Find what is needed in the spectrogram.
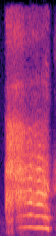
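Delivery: mock yelp of alarm; retold yelp. Telling listeners how the tear gas hit him, retold yelp.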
